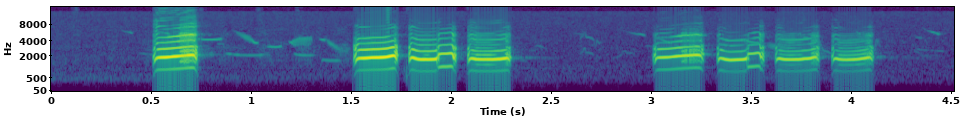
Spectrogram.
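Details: Marbled godwit (Limosa fedoa), a large shorebird: a single loud, harmonic, nasal call, then a quick triplet, then a run of four similar calls, each slightly rising, with clean silence between groups.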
